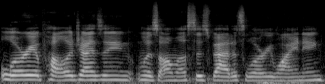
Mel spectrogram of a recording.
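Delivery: normal talking voice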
